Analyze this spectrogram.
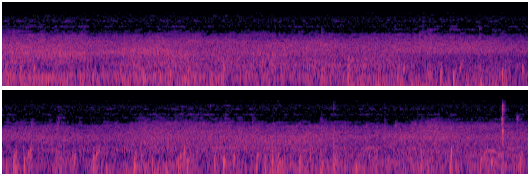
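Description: Steam hisses steadily from a hot spring outdoors.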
